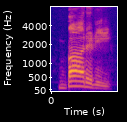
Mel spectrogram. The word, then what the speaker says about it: battery: The consonant T, we pronounce it as R, battery, okay?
